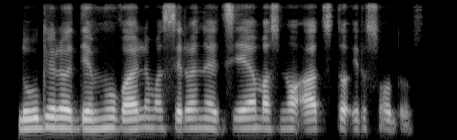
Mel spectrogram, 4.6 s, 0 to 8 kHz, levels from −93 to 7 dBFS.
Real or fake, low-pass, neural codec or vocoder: fake; 7.2 kHz; codec, 16 kHz, 0.9 kbps, LongCat-Audio-Codec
